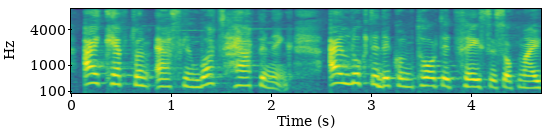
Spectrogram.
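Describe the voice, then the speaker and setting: Speaking with a non-native accent at a moderate pace, this voice swings very widely in pitch on a very clean recording with a silent background. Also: woman. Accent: foreign. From Romania (Czernowitz region). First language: German. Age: 80s+. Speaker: holocaust survivor speaker. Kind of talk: testimony. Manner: halting.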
